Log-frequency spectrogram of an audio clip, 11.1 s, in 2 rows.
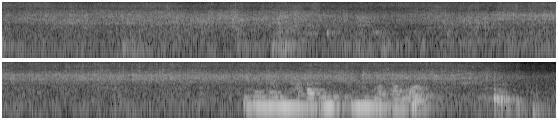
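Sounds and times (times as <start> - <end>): spatula stirring in a pan: 0.0 - 6.6
chicken sizzling in oil: 0.0 - 10.9.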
